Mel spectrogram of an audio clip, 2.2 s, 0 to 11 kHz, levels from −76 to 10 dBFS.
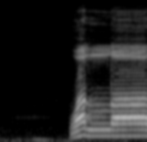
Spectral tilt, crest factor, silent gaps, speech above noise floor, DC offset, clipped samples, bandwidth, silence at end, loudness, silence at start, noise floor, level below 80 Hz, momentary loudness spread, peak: -4.5 dB/octave; 14 dB; none; 40 dB; under 0.1%; under 0.1%; 9.4 kHz; 0 s; -20 LUFS; 1.05 s; -59 dBFS; -58 dBFS; 8 LU; -8 dBFS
